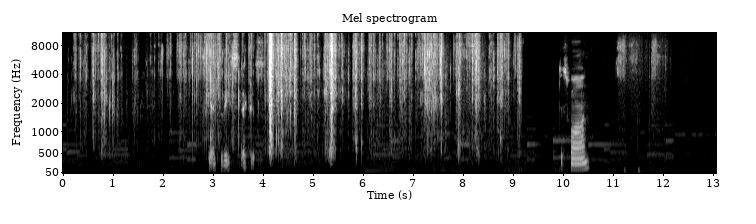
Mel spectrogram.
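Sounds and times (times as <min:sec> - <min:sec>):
packaging crinkling: 0:00.1 - 0:09.2.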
